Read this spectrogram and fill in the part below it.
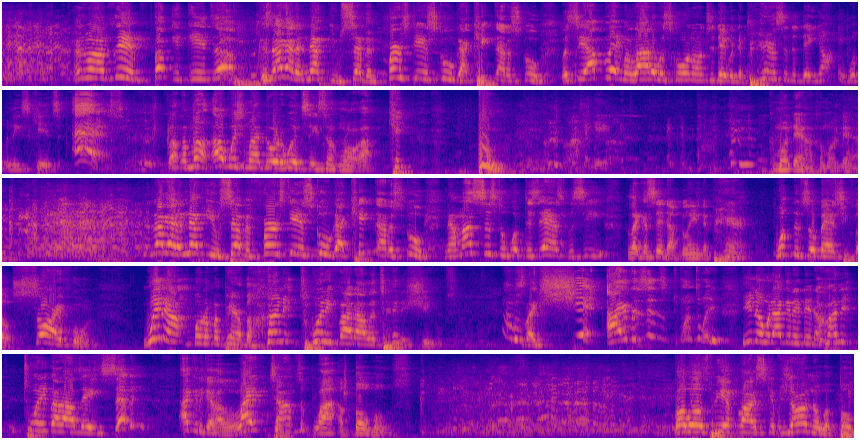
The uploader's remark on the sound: Live at the Laff House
